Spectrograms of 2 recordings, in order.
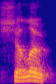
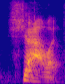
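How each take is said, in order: First: The last syllable ends with a long 'oat' sound. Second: The last syllable ends with a short 'ot' sound. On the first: The speaker calls it right. "oat, oat, oat, shallot" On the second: The speaker calls it wrong. "Most people want to pronounce it shallot or something like that"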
